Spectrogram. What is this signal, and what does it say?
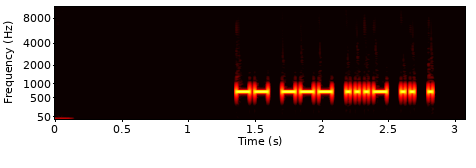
Morse code, heard as a keyed tone, about 36 wpm, 700 Hz. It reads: MOVIE
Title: Five Letter Words - 35wpm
